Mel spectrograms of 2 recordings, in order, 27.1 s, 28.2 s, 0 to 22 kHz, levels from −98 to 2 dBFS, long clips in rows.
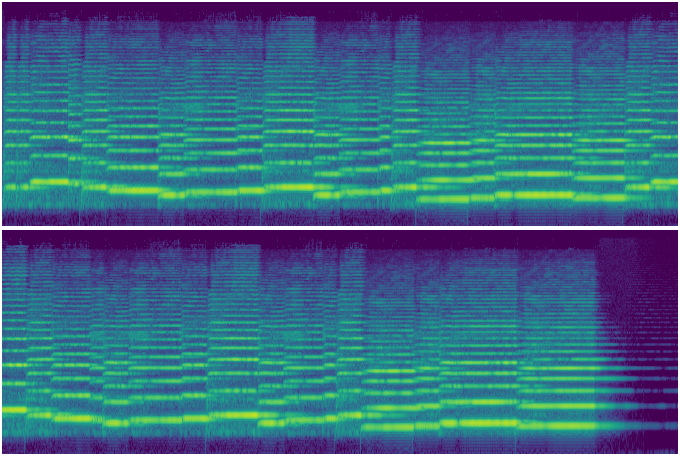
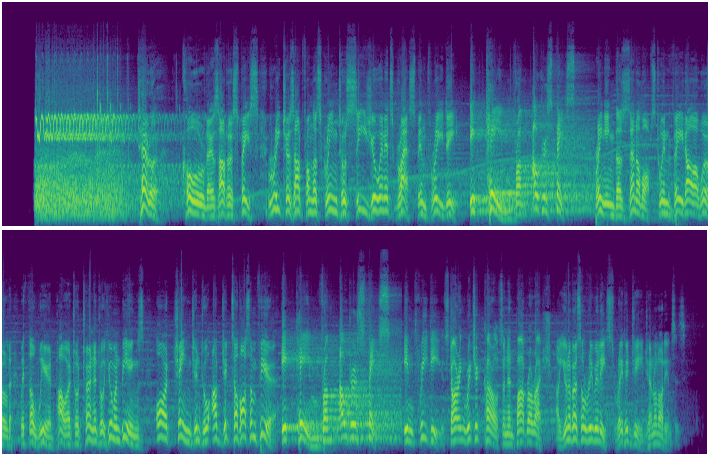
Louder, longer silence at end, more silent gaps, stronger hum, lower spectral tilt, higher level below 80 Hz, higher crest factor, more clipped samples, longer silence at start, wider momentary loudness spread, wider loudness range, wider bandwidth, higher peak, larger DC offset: first, -15 LUFS vs -18 LUFS; first, 1.2 s vs 0.75 s; neither; neither; second, 1.5 dB/octave vs -5 dB/octave; second, under -90 dBFS vs -62 dBFS; second, 12 dB vs 18 dB; neither; second, 0 s vs 0.65 s; second, 7 LU vs 10 LU; about the same, 3 LU vs 4 LU; first, 15 kHz vs 11 kHz; second, -4 dBFS vs 0 dBFS; neither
